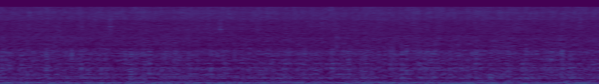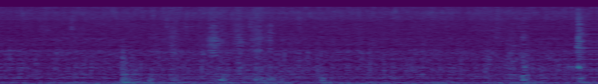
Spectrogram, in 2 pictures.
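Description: Crab ramen broth at a rolling boil in a thin yellow aluminum pot, a steady bubbling patter. A couple of faint knocks come about halfway through.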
